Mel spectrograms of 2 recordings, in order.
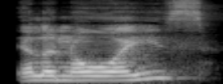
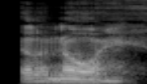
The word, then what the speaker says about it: Illinois: Illinois. Illinois. I know the S is silent.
